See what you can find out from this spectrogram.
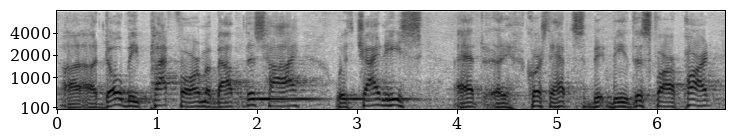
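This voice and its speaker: An older man giving a conference lecture, halting, with many fillers and restarts. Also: medium pitch, crowd noise. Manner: slow, halting delivery with frequent fillers. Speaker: conference speaker. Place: conference hall.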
